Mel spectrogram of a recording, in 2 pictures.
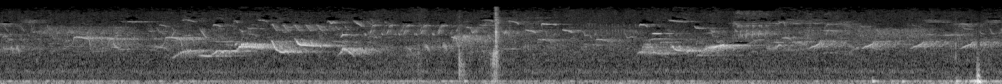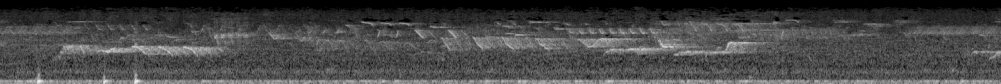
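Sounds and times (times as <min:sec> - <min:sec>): birds chirping and singing: 0:00.7 - 0:08.4
sharp click: 0:04.1 - 0:05.2.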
